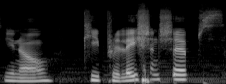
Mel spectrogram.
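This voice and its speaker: A woman giving a reflective personal interview as a guest, speaking in a thoughtful, halting way. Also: lowish voice, no echo, soft background music. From Middle East and North Africa. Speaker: interview guest, environmental peace-building director.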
